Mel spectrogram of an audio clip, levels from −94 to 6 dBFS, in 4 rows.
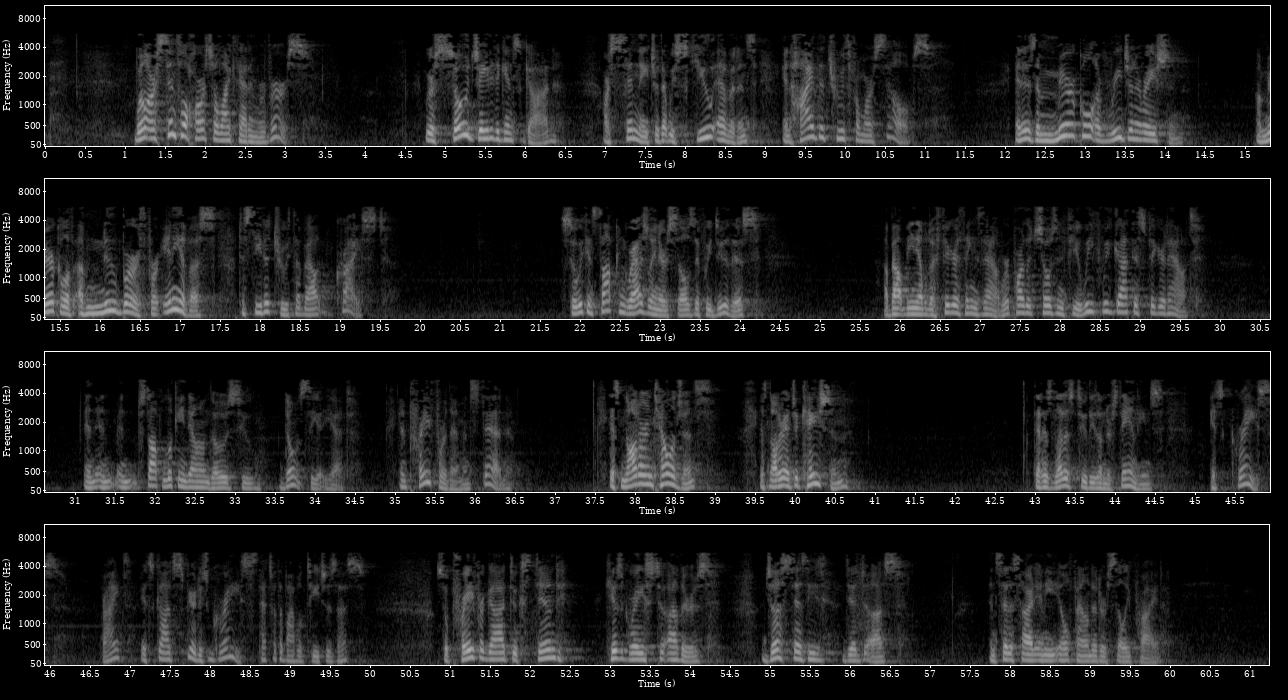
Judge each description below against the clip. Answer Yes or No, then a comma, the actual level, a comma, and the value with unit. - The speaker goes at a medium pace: Yes, average, 150 wpm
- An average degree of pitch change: No, wide, 6.6 semitones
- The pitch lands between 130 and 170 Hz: Yes, low, 135 Hz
